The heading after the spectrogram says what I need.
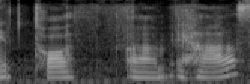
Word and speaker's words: Thoth: notice that they do have like it's actually pronounced as Thoth, the Thoth feel, and I googled that.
